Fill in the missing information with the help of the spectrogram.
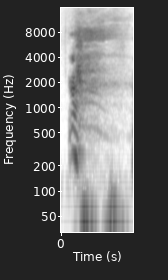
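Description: A single sharp sneeze, a sudden loud burst of breathy noise with a brief voiced edge that quickly trails off. No one talks over it.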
